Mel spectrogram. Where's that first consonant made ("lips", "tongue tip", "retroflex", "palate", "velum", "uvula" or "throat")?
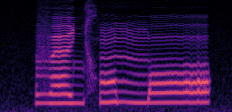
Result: lips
